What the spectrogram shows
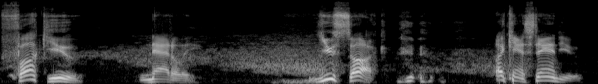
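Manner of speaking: affectionate, good-natured, teasing tone. The speaker answers natalie's remark about burning trash in the woods: said with a smile. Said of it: "And I say it with a smile".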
